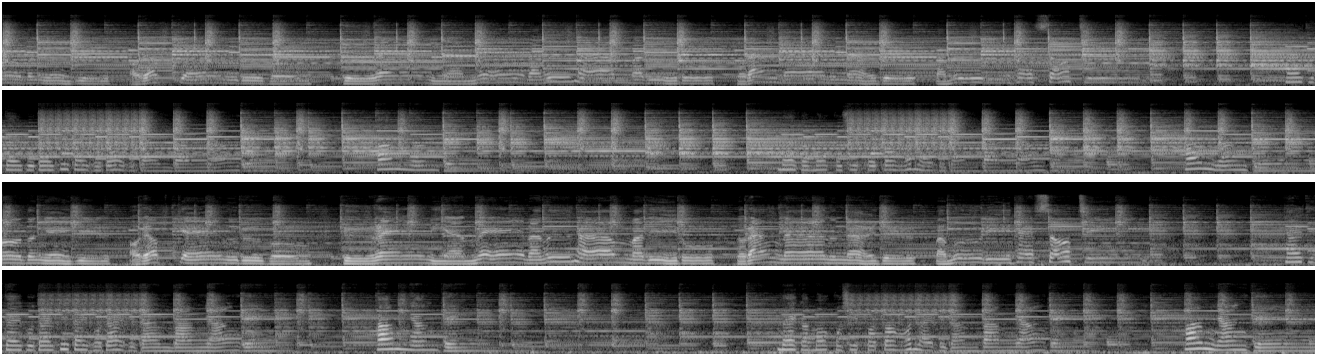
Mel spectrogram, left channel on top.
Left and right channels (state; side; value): normal; both; correlation 0.40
